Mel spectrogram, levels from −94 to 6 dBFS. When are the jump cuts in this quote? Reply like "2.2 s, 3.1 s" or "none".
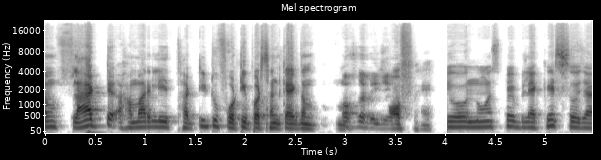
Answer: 4.0 s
